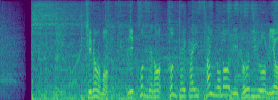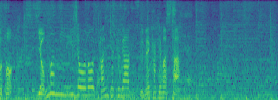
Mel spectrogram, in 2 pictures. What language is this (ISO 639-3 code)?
jpn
